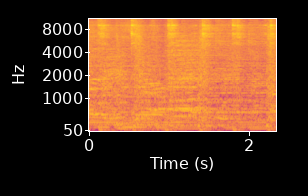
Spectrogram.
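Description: Live gospel music: a group of voices singing together over an amplified band, with tambourines struck and shaken on a steady beat about twice a second.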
